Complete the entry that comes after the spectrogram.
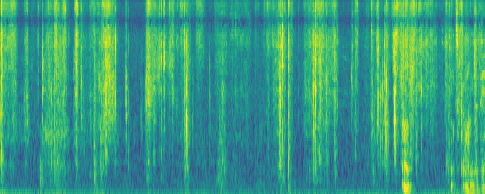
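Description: Paper folded into a fold-out flap in a journal, soft close crinkling and rustling handling sounds, steady and low under faint background noise.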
